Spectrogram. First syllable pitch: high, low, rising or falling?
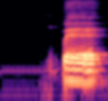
low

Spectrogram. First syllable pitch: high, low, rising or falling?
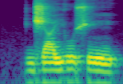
low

